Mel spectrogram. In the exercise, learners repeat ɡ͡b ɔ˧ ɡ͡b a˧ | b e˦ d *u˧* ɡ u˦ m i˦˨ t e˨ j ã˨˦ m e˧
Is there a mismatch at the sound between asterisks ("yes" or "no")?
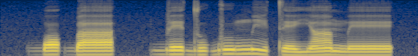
no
